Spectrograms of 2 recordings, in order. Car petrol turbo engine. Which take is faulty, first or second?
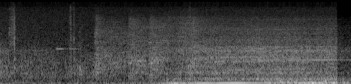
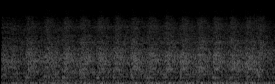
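second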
